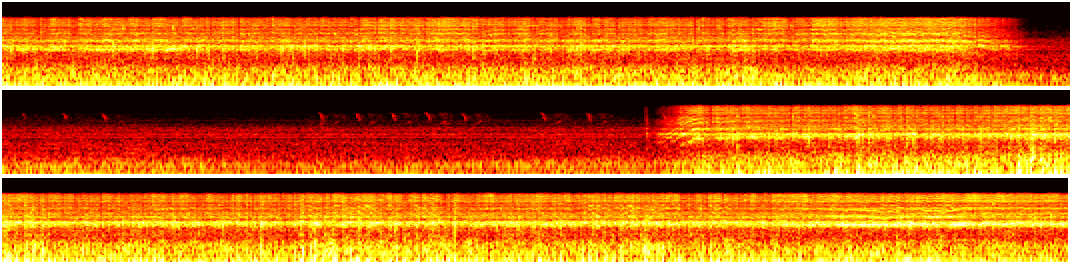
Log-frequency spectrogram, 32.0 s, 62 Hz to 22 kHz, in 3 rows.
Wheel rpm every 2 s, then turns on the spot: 220, 220, 210, 220, 180, 10, 0, 0, 40, 220, 240, 240, 230, 230, 230, 220.
10-12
